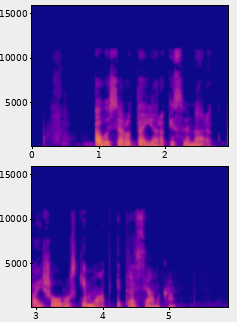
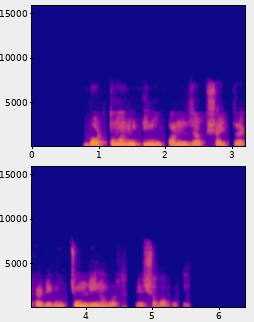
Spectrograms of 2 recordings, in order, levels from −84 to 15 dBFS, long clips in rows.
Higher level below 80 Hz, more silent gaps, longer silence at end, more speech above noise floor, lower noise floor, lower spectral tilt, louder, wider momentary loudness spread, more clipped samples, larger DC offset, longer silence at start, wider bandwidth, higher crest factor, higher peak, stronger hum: second, -84 dBFS vs -58 dBFS; neither; about the same, 0.8 s vs 0.85 s; second, 43 dB vs 74 dB; second, -69 dBFS vs -90 dBFS; second, -4.5 dB/octave vs -7 dB/octave; second, -27 LUFS vs -17 LUFS; first, 15 LU vs 12 LU; neither; neither; second, 0.35 s vs 0.8 s; first, 11.5 kHz vs 7.6 kHz; first, 26 dB vs 16 dB; about the same, -2 dBFS vs -2 dBFS; neither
